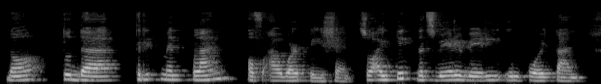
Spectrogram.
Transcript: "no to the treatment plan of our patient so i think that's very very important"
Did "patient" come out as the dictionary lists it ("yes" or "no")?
yes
